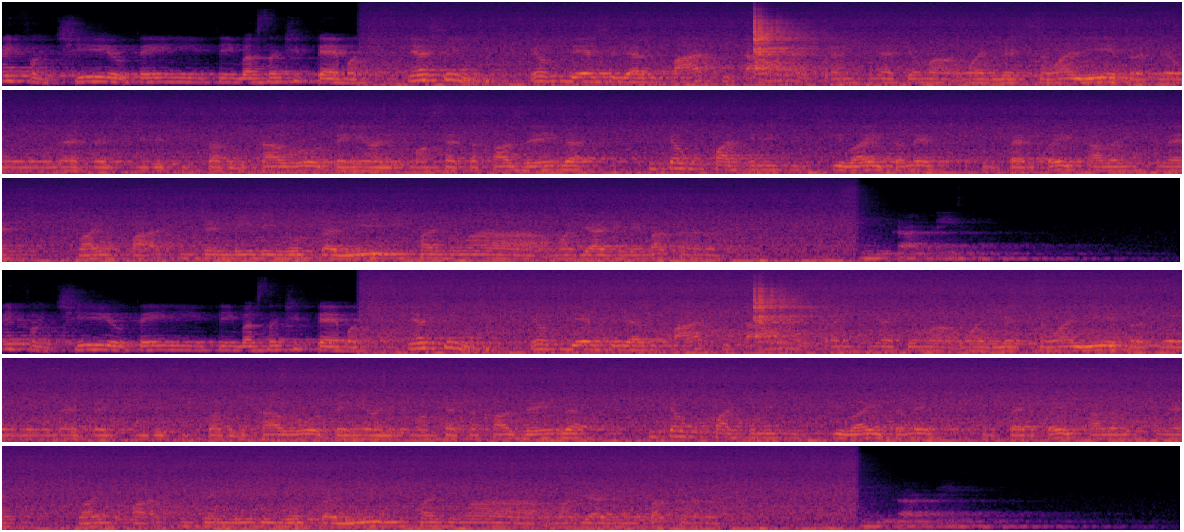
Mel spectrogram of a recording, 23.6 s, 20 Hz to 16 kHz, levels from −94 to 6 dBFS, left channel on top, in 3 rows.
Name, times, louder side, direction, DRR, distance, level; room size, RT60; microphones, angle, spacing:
voice 1, 0.0-3.2 3.5-14.1 14.4-20.6, equal, 5° left, 2 dB, 1.1 m, -38 dB
sound 1, 2.4-21.5, right 3 dB, 20° right, 0.6 m, -42 dB
sound 2, 5.0-10.8, left 2 dB, 20° left, 5.4 m, -40 dB
voice 2, 21.3-22.1, left 1 dB, 55° left, -2 dB, 6.4 m, -46 dB
30.0 x 12.0 x 7.6 m, 2.4 s
head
